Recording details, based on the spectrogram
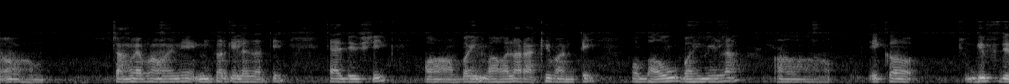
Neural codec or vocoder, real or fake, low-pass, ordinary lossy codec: codec, 16 kHz, 4 kbps, FunCodec, trained on LibriTTS, 50 frames a second; fake; none; none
